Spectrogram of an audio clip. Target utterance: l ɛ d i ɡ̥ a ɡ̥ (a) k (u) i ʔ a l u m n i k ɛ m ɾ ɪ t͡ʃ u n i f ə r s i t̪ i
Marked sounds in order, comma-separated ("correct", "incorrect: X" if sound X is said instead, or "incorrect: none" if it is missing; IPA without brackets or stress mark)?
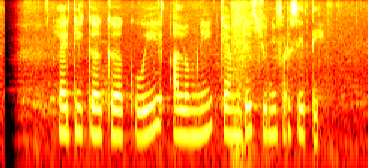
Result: correct, correct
